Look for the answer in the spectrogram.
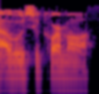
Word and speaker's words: Owusu-Koramoah: It is Owusu-Koramoah, right? Is that perfect. – Right? – Jeremiah Owusu-Koramoah. – Okay, perfect.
